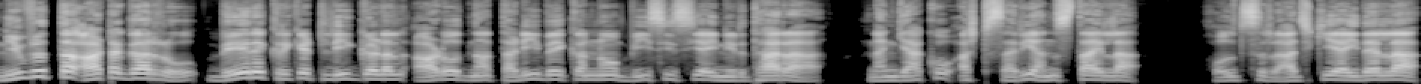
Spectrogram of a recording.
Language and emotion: Kannada, disgusted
